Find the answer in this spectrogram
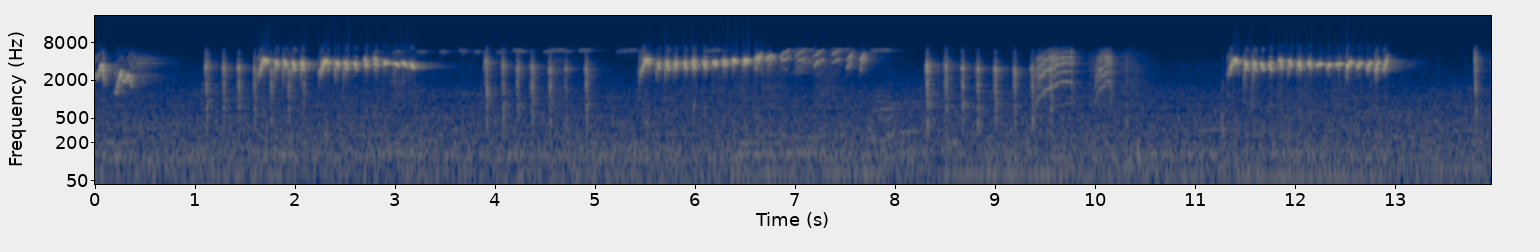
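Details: Alas Purwo greater green leafbird from Banyuwangi, just bathed, singing a lively varied song: repeated high rattling warble bursts alternating with quick runs of sharp chips and a few swooping slurred notes.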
